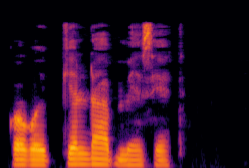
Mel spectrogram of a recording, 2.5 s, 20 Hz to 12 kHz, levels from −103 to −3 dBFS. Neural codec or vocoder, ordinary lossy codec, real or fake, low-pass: none; none; real; 7.2 kHz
